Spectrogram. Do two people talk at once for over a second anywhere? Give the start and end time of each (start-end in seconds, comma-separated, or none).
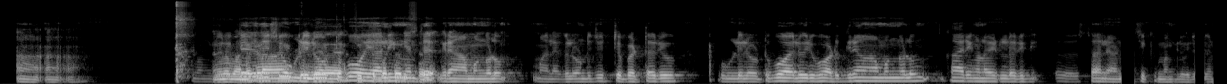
2.1-4.4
